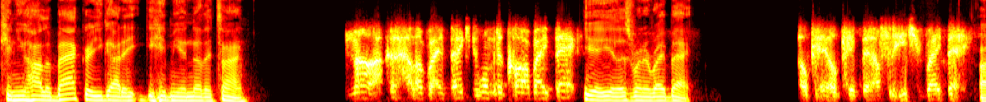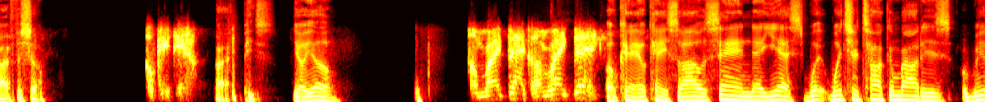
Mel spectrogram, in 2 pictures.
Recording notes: Exclusive interview via phone from jail.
